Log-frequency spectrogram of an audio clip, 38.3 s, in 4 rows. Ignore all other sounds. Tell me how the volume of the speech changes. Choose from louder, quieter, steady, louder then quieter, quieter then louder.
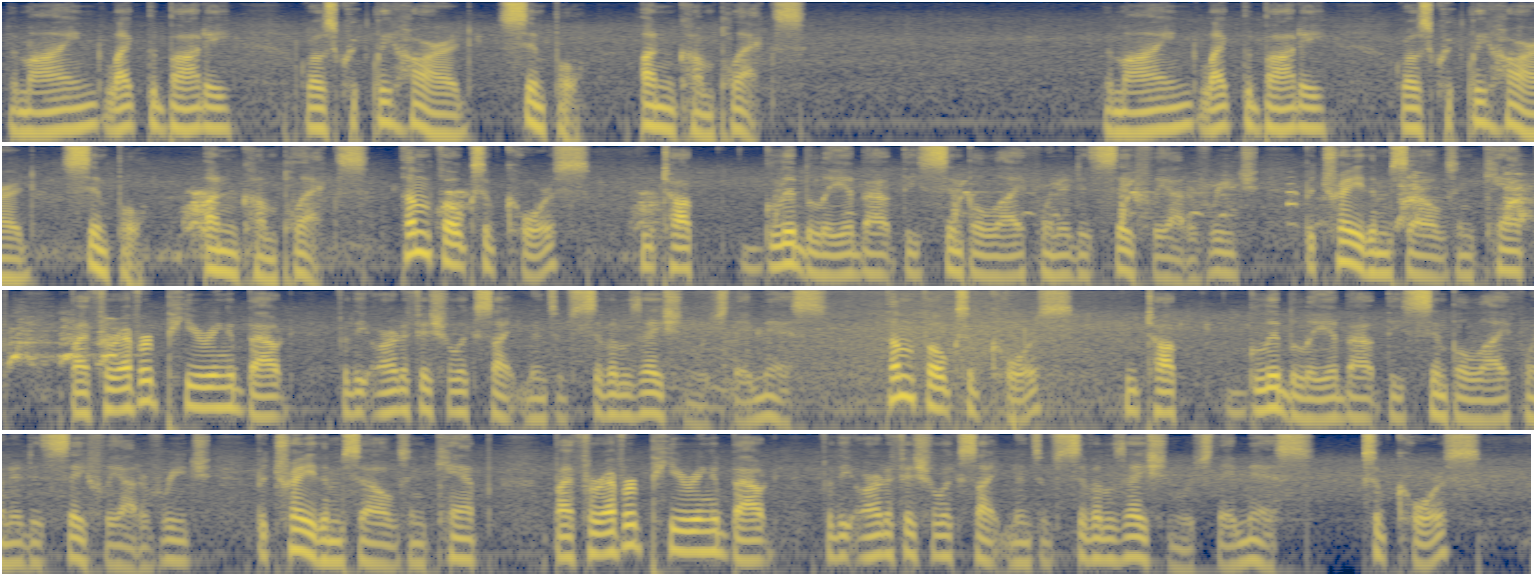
steady.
